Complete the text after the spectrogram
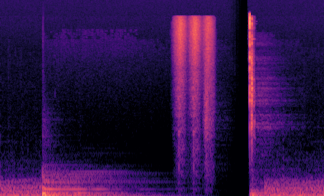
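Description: A menu click sounds in a game.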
